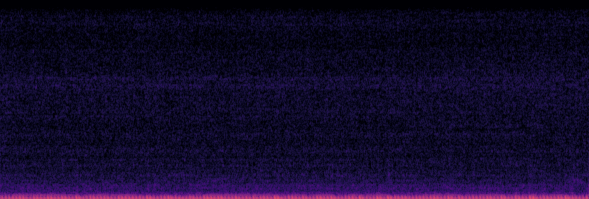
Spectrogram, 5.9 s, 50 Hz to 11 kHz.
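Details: Turbocharged engine fitted with larger SR20 injectors, at warm idle: low, lumpy idle, mostly steady with irregular small stumbles in the exhaust beat; random misfire, owner suspects the injectors.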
